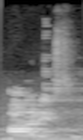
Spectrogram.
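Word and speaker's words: アリス: Actually Alice को अगर हम जापानीज़ में प्रोनाउंस करें तो दैट इज़ आरिसू।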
